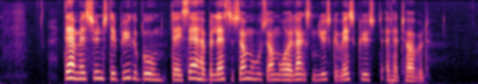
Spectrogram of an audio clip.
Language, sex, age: Danish, female, 52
